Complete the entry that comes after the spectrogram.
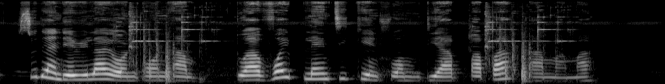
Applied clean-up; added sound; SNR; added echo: none; Shatter; 10 dB; none.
